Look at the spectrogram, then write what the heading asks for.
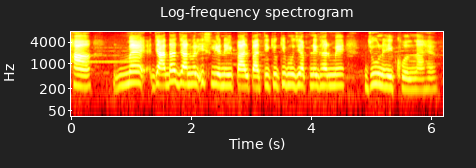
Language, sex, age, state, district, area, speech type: Hindi, female, 45-60, Uttar Pradesh, Sonbhadra, rural, spontaneous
